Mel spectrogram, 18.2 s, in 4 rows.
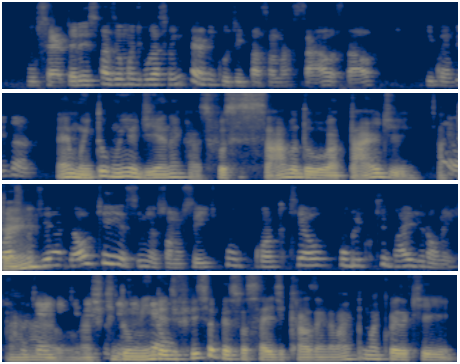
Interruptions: present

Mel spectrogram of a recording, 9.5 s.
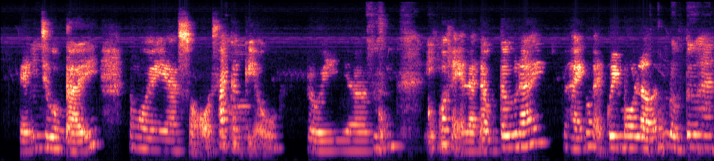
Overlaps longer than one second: none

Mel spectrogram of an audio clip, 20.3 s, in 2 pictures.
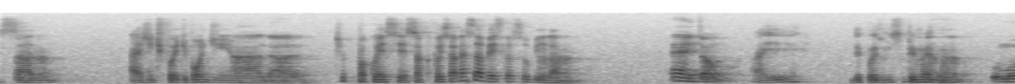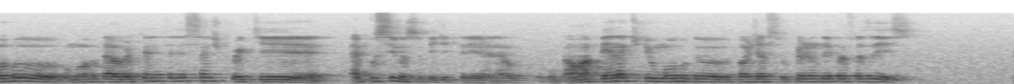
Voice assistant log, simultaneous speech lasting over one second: none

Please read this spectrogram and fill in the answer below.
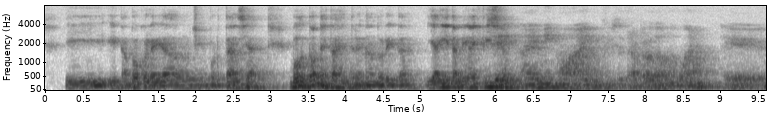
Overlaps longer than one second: none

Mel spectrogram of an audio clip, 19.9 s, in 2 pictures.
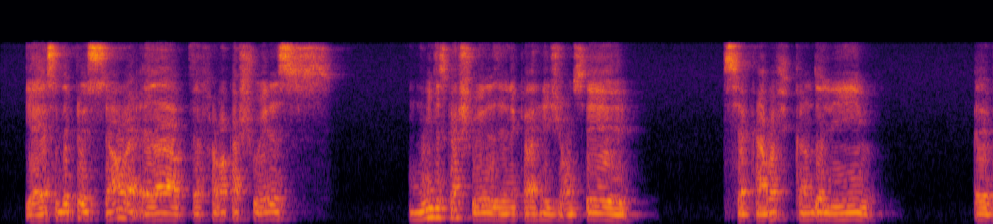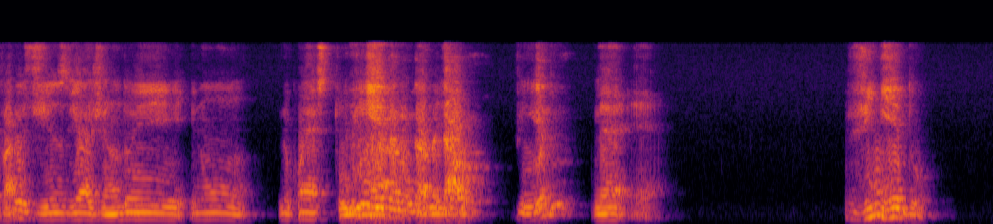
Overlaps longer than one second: present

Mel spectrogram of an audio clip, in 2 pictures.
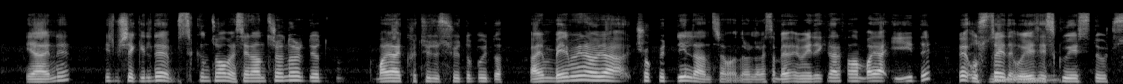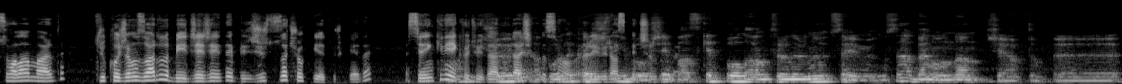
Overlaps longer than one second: present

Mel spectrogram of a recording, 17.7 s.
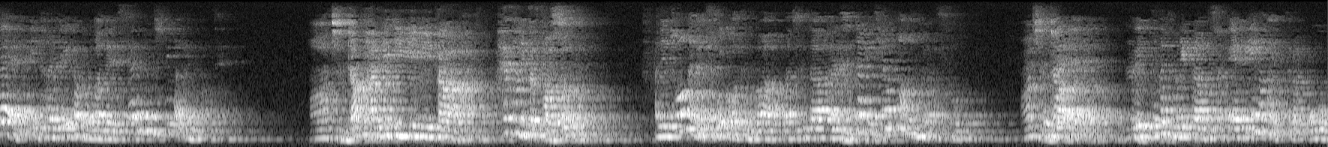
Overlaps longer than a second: none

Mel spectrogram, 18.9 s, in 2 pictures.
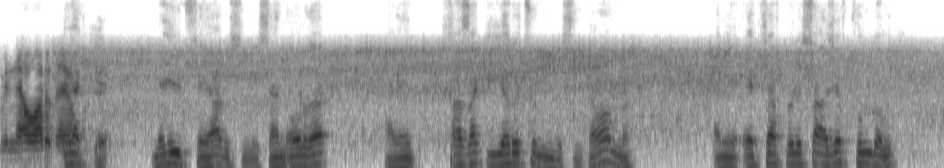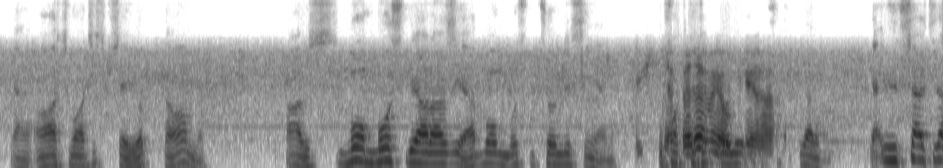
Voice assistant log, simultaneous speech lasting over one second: present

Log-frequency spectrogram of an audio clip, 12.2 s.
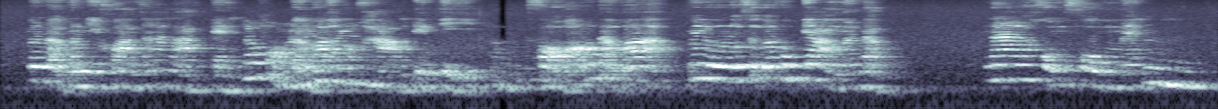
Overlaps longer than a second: present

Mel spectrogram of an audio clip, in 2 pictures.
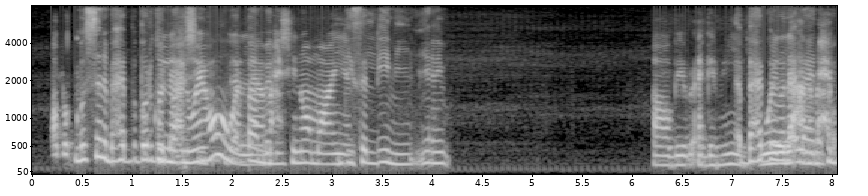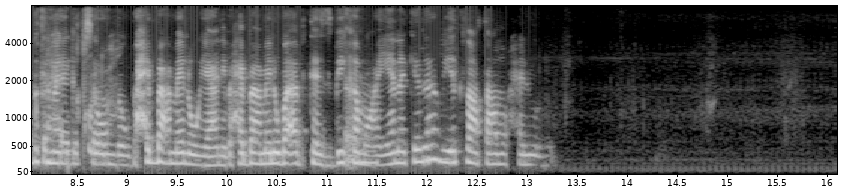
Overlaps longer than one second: present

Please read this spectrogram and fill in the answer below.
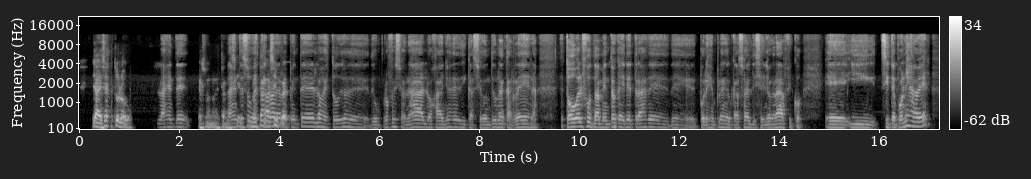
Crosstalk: present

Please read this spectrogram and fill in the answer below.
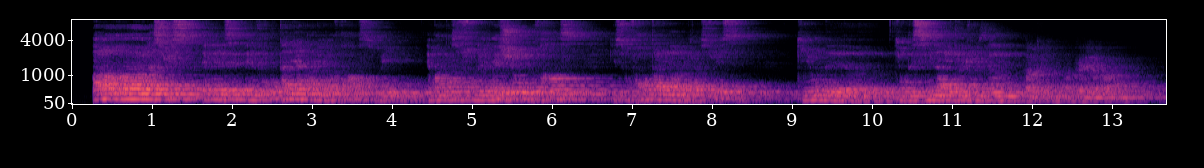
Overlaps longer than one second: none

